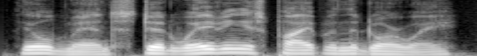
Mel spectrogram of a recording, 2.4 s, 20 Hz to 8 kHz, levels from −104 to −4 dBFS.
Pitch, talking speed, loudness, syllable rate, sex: 115 Hz, 250 wpm, -17 LUFS, 5.7 syllables/s, male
